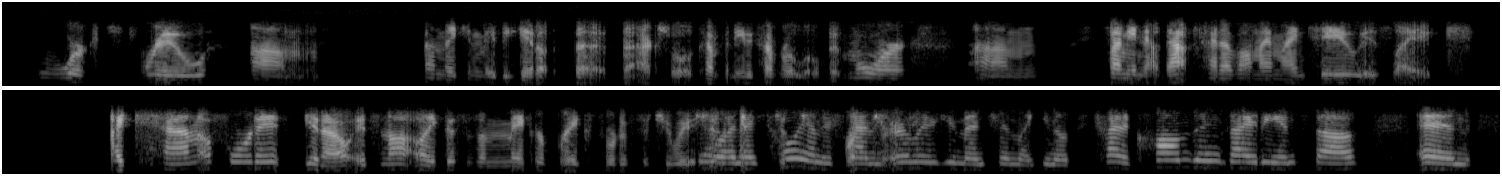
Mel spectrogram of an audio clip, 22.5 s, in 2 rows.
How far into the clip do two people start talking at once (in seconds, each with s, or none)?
16.5 s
